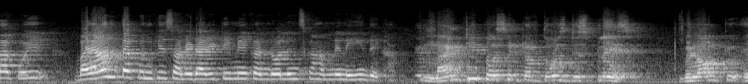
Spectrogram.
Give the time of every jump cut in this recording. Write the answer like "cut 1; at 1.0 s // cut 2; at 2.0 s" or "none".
cut 1; at 4.2 s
